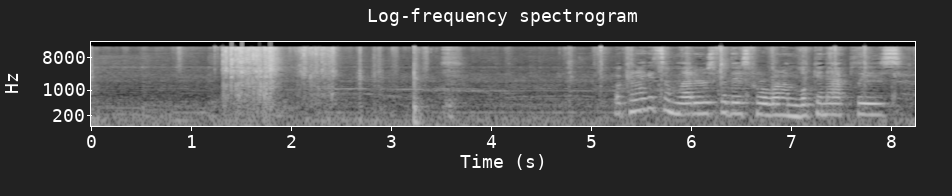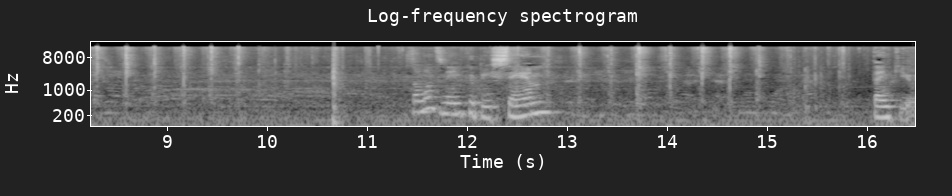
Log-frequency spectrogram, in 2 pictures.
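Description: Cards shuffle and tap softly.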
